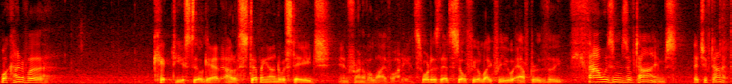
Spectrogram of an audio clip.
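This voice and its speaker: A man working as a TV news interviewer, asking clear, measured questions and reading a short wrap-up. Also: medium pitch, expressive, slight background noise.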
